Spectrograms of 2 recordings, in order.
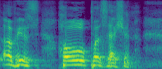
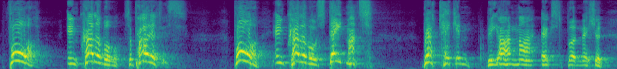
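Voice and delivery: ordinary talk

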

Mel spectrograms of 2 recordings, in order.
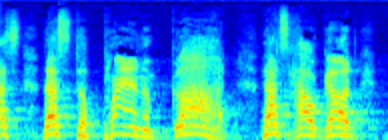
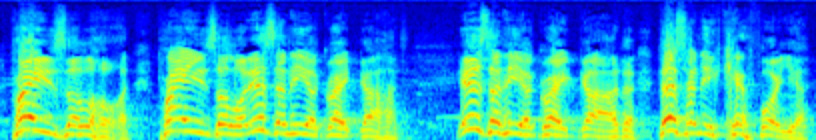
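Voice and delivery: emphatic preacher's call to worship; rousing praise; 5 semitones higher, 3 dB louder than usual. Real, not acted. Preacher rousing the congregation to praise, fervent. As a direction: fire up the room, phrase after phrase.

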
